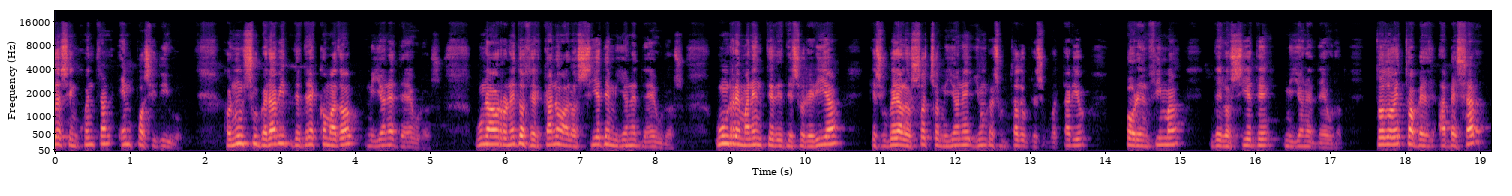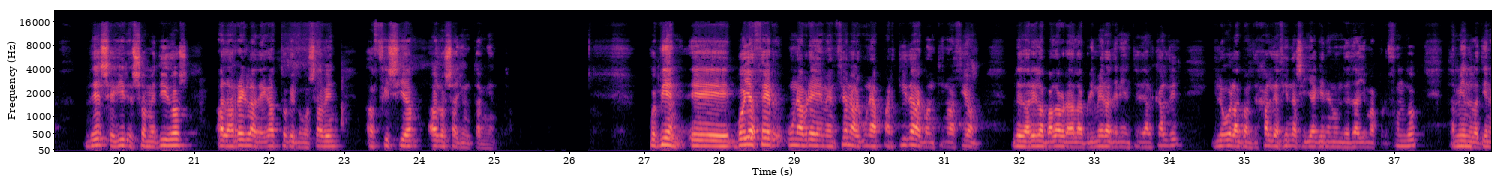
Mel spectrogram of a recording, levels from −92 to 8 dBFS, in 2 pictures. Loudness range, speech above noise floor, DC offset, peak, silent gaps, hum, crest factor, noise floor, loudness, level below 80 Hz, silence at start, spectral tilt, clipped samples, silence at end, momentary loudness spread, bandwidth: 7 LU; 52 dB; under 0.1%; 0 dBFS; 25.81-26.26 s; none; 22 dB; -73 dBFS; -20 LUFS; -60 dBFS; 0 s; -3.5 dB/octave; under 0.1%; 0 s; 16 LU; 16 kHz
